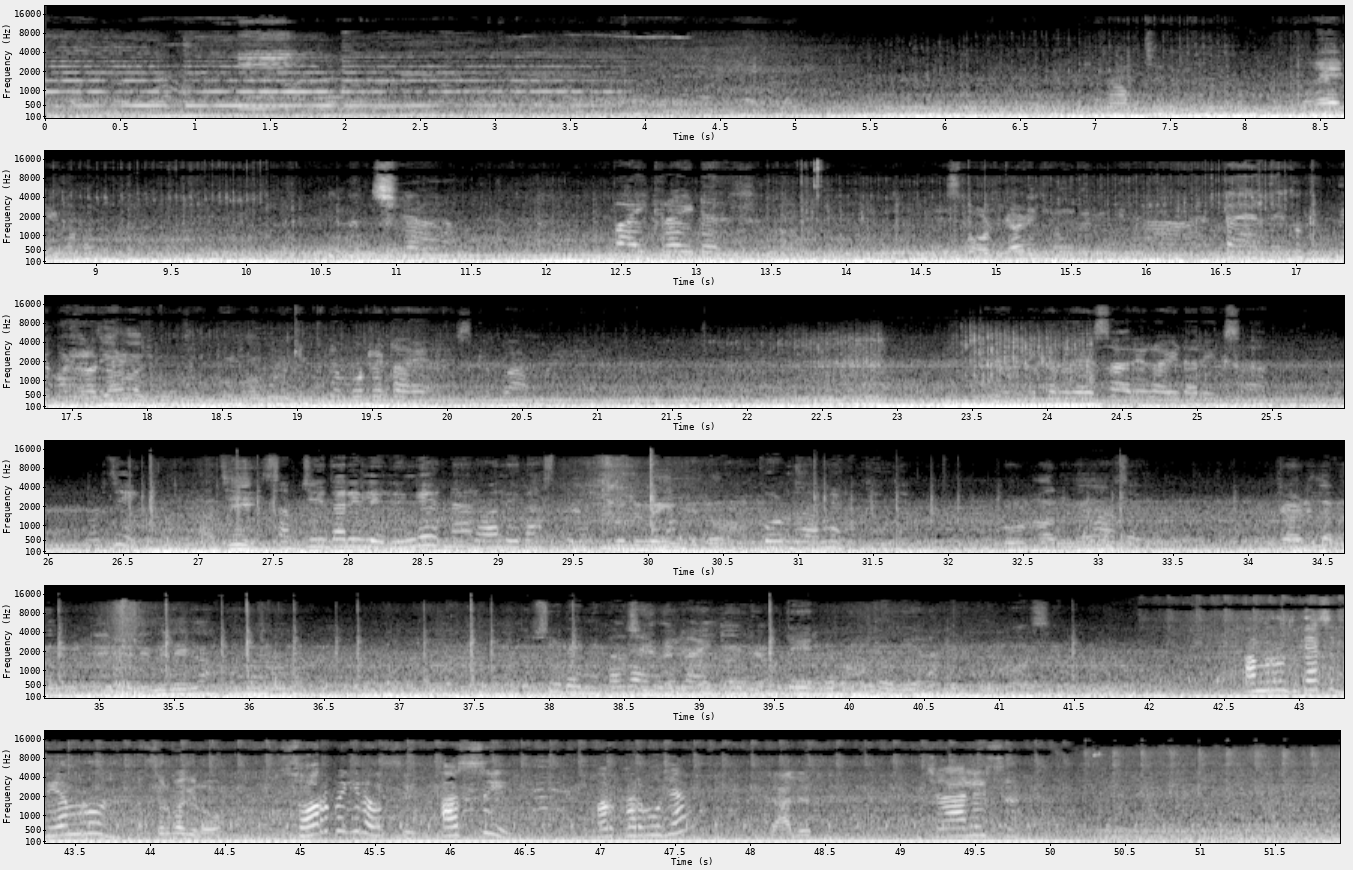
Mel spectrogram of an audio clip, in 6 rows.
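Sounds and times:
car engine and tyre rumble: 0.0s - 51.9s
voices: 37.6s - 50.3s.

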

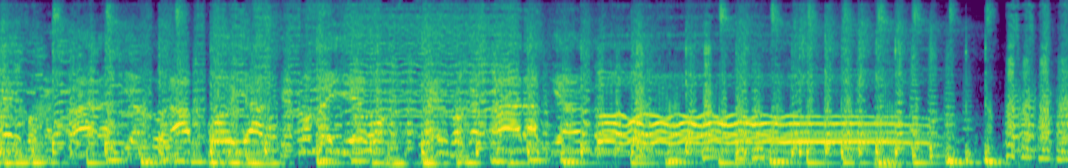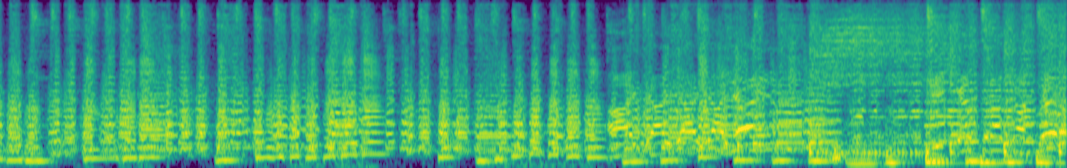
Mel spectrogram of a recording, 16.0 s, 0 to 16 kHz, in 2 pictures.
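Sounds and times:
stepping bass line: 0.0s - 8.4s, 11.6s - 16.0s
brass section playing fast notes: 0.0s - 16.0s.

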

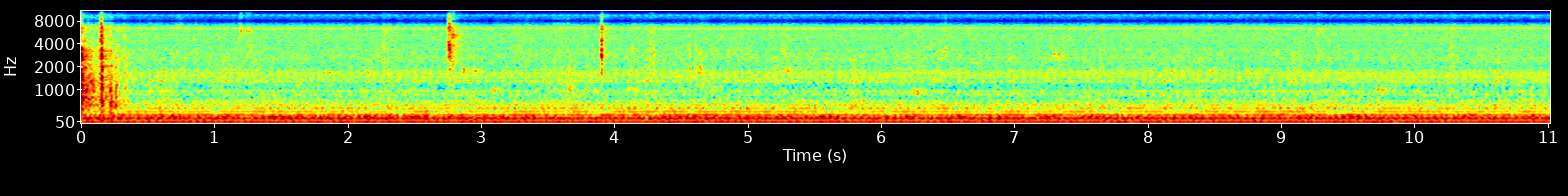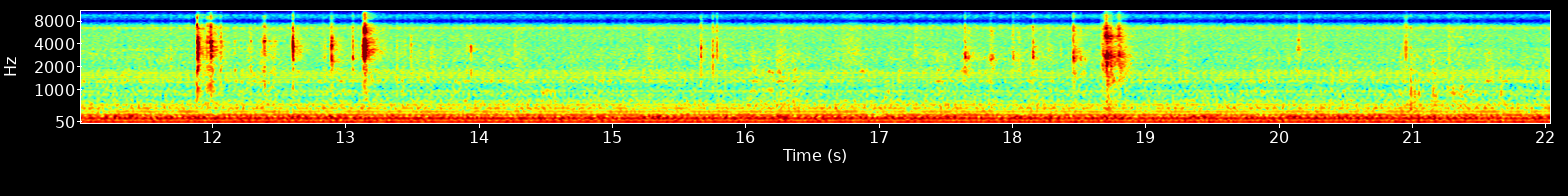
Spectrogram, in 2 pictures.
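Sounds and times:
faint electrical hum: 0.0s - 22.0s.

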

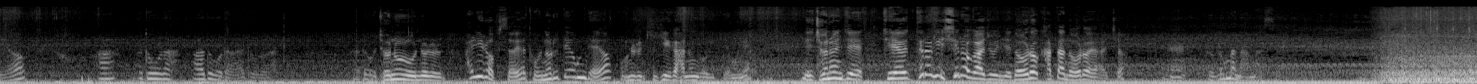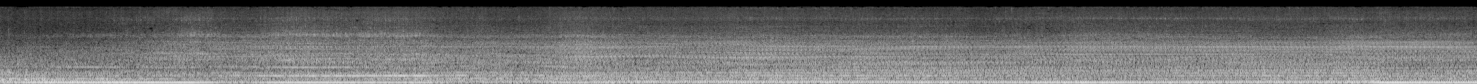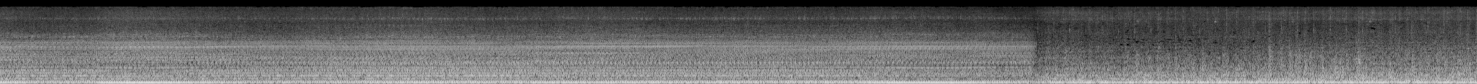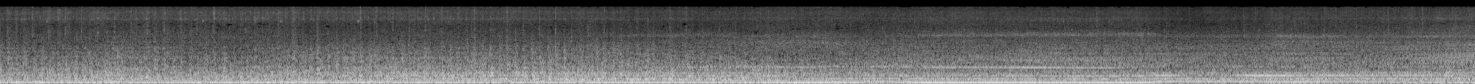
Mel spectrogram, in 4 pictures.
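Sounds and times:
combine harvester engine hum: 0.0s - 59.0s
machinery whining: 0.0s - 59.0s.

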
